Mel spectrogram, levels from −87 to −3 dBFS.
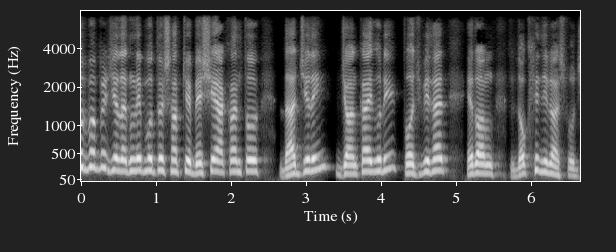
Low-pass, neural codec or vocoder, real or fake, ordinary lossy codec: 7.2 kHz; codec, 24 kHz, 0.9 kbps, WavTokenizer, large speech release; fake; none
